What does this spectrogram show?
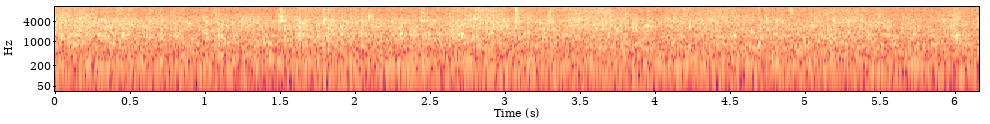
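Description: Flour-coated lobster pieces sizzling as they fry in oil in a wok, a steady hiss with a few small pops.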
